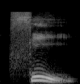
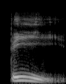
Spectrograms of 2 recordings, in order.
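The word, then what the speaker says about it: في: Jadi dia fa fi fu ya fi bukan pi tapi fi ada hamesnya ya fa ah ada hembusan udara yang e keluar ketika huruf itu diucapkan kemudian albiladi albilad di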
